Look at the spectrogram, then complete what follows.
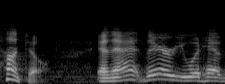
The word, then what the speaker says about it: Junto: It's Junto, but it's pronounced Junto.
